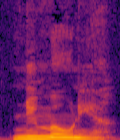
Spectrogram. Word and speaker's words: pneumonia: poor Bob's got pneumonia pneumonia a silent pee number one avoiding direct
